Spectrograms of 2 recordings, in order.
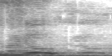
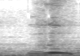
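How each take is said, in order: First: It is said with a plain buzzing z sound. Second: The tongue peeks out for a soft th-like sound. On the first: The speaker calls it wrong. "Bukan zu. Zu itu kan kayak zai ya" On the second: The speaker calls it right. "Sedikit lidahnya dikeluarkan. Tipis gitu"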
